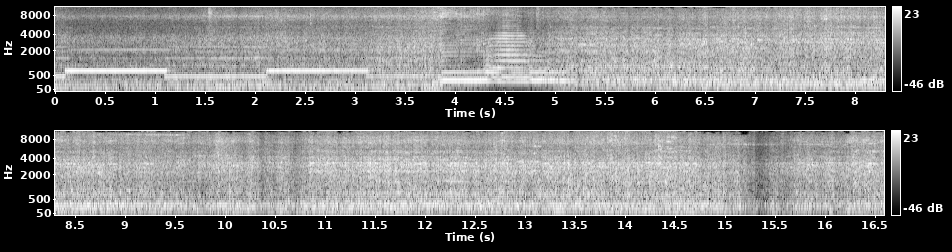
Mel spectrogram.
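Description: A long freight train rumbles and clatters past close by on the rails.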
